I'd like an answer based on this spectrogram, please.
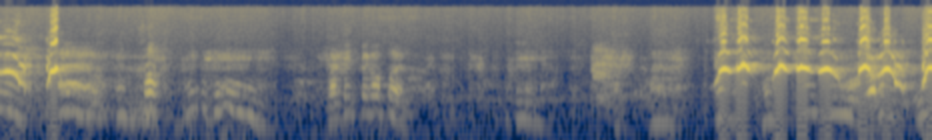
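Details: German Shepherd during protection training: a man talks over scattered, softer dog sounds, then a burst of loud, sharp barks repeats rapidly about twice a second through the final two seconds.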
